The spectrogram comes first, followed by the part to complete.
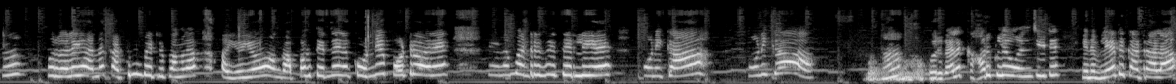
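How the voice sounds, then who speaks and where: A woman acting as a stern, fussy stepmother in a comedy sketch, with a very high, piercing voice that scolds and then shrieks in worry. Light music plays faintly behind her. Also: fairly quick. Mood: frantic. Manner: scolding, then frantic calling out. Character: bossy stepmother, adult woman, stern and fretful.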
